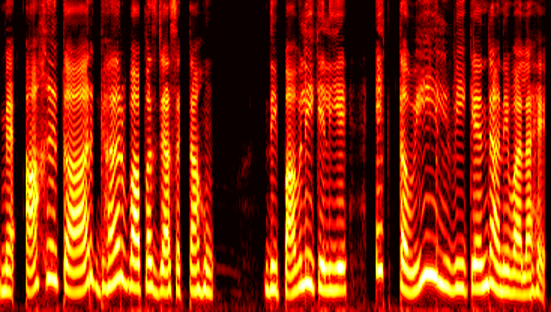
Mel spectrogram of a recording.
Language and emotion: Urdu, happy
